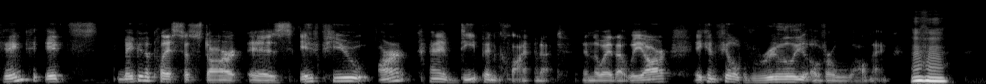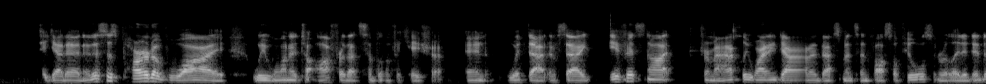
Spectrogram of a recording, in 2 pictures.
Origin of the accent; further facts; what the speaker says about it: California, United States; I grew up in the Bay Area. It was not a thing. And it's now totally a thing.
